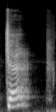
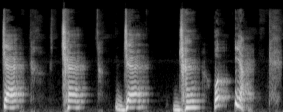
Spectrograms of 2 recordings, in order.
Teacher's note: जिसे बोल के देखते हैं। च, अपनी जो जिह्वा है वह उठ करके तालु के ऊपर वाले भाग को छूती है।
